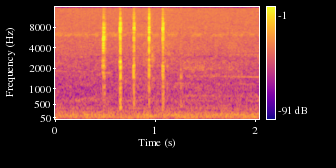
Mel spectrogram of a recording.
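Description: Four quick light clicks from a wire-mesh rat trap being handled, over a steady low rumble.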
